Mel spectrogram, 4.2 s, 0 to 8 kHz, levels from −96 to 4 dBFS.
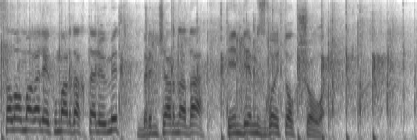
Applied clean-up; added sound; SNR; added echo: none; none; none; none.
